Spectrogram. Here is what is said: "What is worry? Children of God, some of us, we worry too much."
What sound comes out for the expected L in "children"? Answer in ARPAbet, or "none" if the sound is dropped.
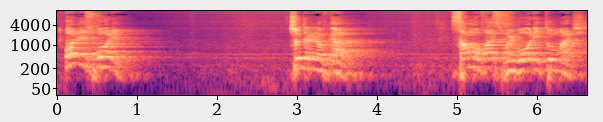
L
